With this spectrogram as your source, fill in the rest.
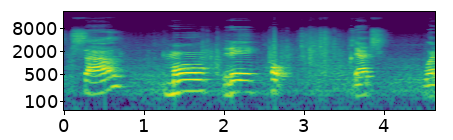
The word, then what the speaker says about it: salmorejo: it than I will this is the word simoh dejo where jake has a Spanish as a Spanish sure of Jay to it if you were to do it phonetically is sound more today oh that's what it's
